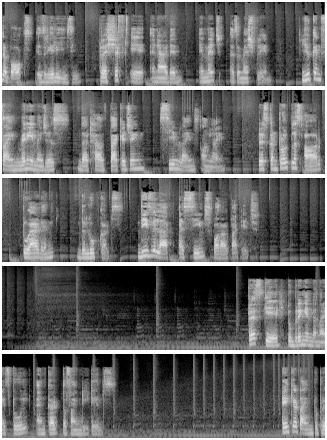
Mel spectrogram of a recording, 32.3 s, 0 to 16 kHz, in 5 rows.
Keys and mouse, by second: 1.4 shift+a, 7.0 s, 8.3 click, 9.4 ctrl+r, 10.7 Tab, 11.1 ctrl+r, 11.7 click, 14.3 click, 15.3 ctrl+r, 15.7 click, 16.9 click, 17.6 ctrl+r, 18.4 click, 19.4 ctrl+r, 19.8 ctrl+r, 20.3 click, 20.6 ctrl+r, 20.7 click, 21.3 ctrl+r, 21.4 click, 22.4 ctrl+r, 22.6 click, 22.6 ctrl+r, 22.9 ctrl+r, 23.1 click, 23.9 click, 23.9 ctrl+r, 24.0 click, 24.9 j, 26.3 k, 27.4 click, 28.4 click, 29.3 click, 29.8 Return, 31.5 k, 31.9 click.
